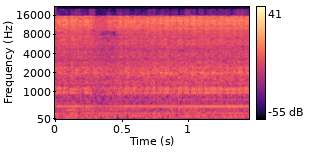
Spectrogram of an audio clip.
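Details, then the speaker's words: Whirlpool top-load washer drive motor bench-tested, plugged into power but not hooked up, on a washer whose drum was jammed: a steady, even mid-pitched hum with no knocks or rubbing, so the motor is fine. "all right I see the water working fine it is testable she's working fine"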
